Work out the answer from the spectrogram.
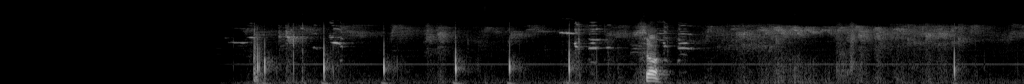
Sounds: tweet, bird, bird song

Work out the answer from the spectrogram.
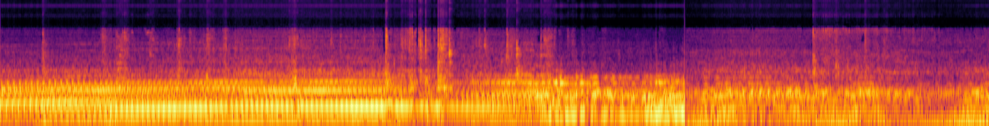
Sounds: revving, vehicle, engine, idling, car

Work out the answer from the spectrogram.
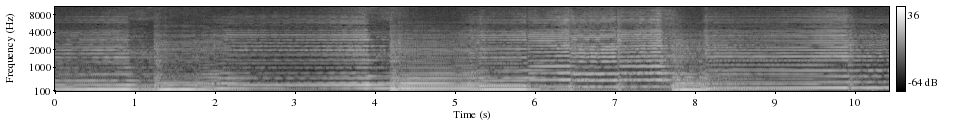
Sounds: music, fiddle, double bass, bowed string instrument, musical instrument, cello

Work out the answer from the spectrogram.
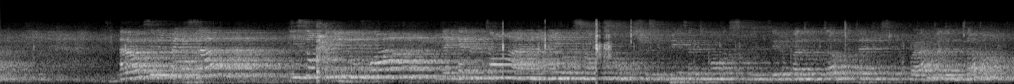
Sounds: speech

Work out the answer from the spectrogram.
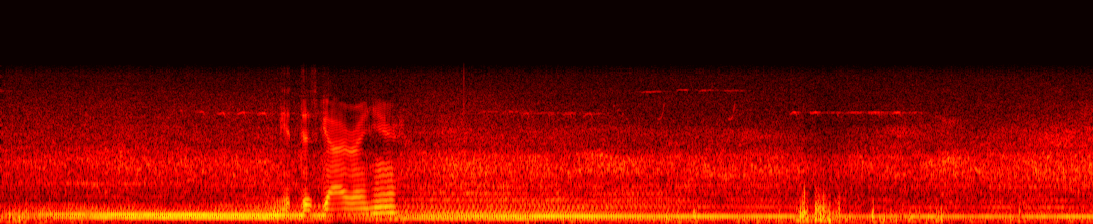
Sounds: speech

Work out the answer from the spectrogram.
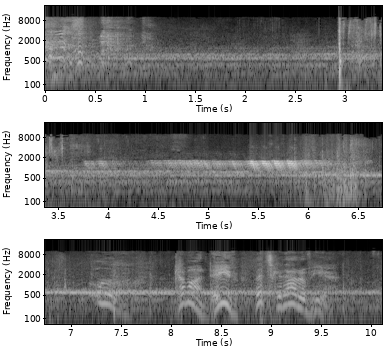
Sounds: speech, music

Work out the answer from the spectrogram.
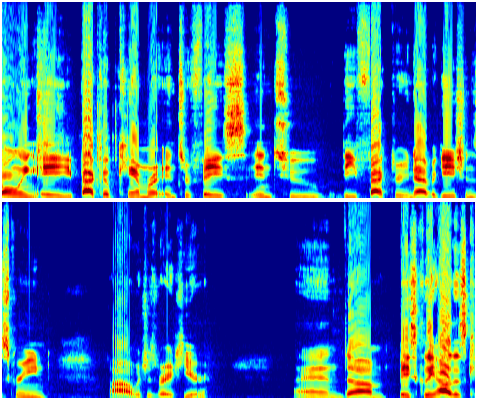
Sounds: speech

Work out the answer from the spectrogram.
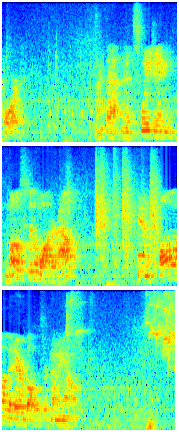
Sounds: speech

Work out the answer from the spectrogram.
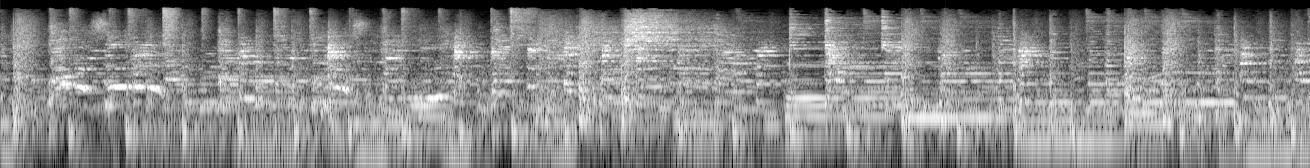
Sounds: playing steelpan

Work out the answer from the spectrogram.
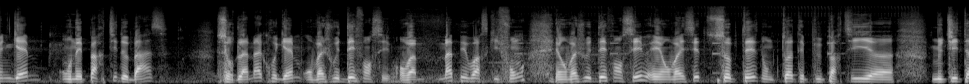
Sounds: speech

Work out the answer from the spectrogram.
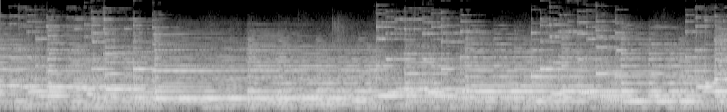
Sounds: marimba, vibraphone, musical instrument, piano, music, keyboard (musical), percussion

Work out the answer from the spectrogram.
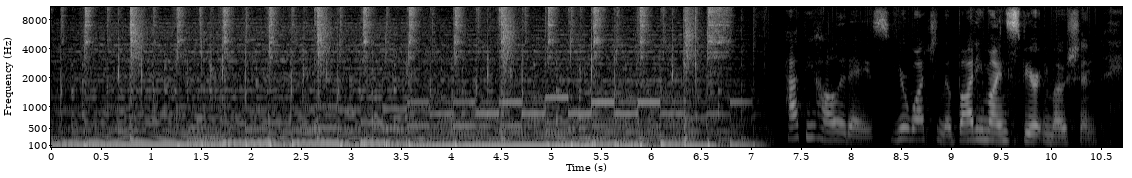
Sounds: music, speech

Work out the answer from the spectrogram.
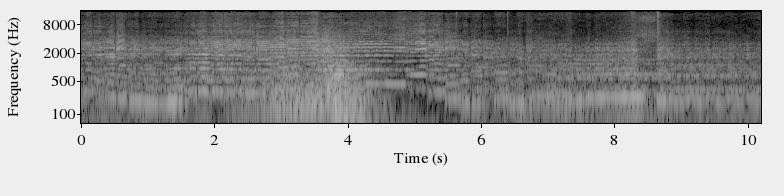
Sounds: cello, music, bowed string instrument, musical instrument, orchestra

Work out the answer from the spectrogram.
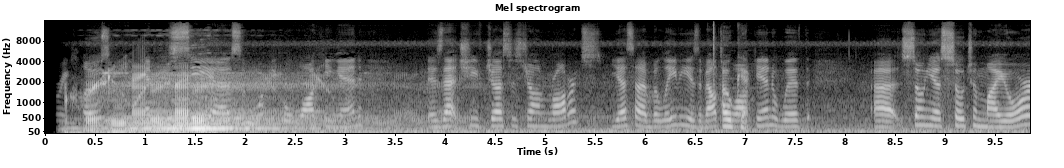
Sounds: inside a public space, speech, music

